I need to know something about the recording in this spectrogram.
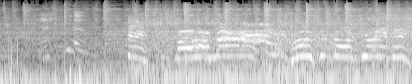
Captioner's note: splashing and laughing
